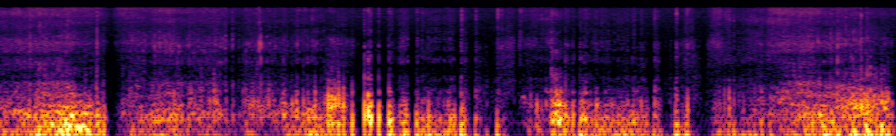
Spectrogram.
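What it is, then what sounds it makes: Fabric baseball cap being scratched. Fingers and nails scratch and rub across the stitched rows of a black Adidas fabric baseball cap. The sound is a dense, muffled, low-heavy rasping with irregular bursts of quick scrapes and short dips near one second and seven seconds.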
